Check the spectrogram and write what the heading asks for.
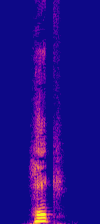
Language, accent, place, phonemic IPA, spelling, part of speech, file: German, Germany, Berlin, /hɛk/, Heck, noun / proper noun, De-Heck.ogg
- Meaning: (noun) 1. stern (of a ship) 2. tail (of an aeroplane) 3. back (of a car); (proper noun) a surname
